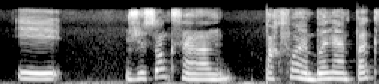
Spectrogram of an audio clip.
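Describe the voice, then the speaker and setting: A woman's voice with a fairly high pitch. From France. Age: 20s. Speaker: podcast host. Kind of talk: podcast monologue.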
